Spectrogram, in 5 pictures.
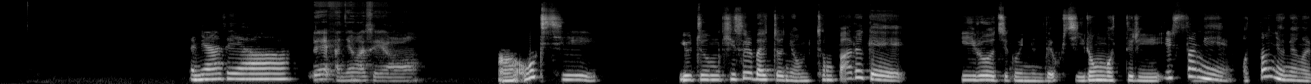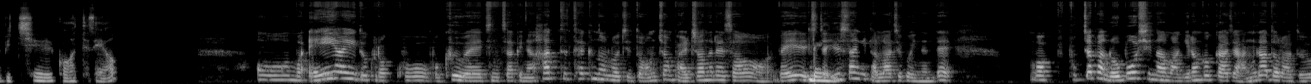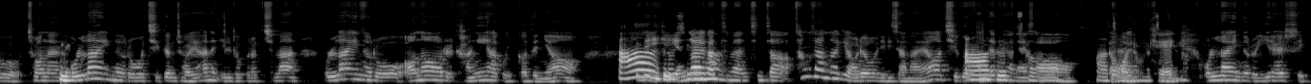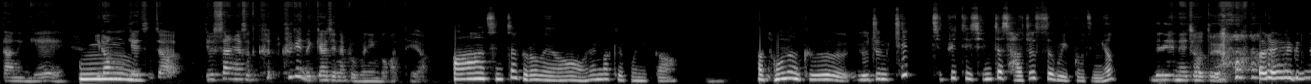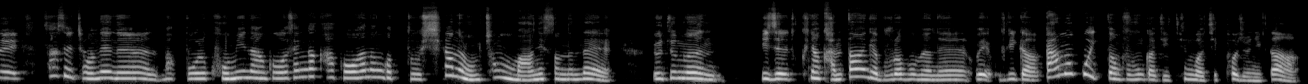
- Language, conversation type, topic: Korean, unstructured, 기술 발전이 우리의 일상에 어떤 긍정적인 영향을 미칠까요?
- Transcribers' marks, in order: static; tapping; other background noise; in English: "Hard Technology도"; gasp; laughing while speaking: "예"; laugh; distorted speech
